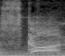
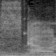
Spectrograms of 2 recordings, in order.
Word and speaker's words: scone: the pronunciation of scone both scone rhyming with gone and scone rhyming with bone are accepted pronunciations though Regional Vari exist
